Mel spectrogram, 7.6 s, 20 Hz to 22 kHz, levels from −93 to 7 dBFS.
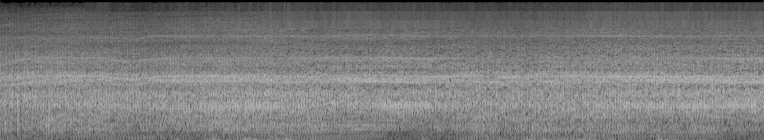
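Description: Adaptive stream at a lower bitrate, from 2.60 s to the end at 7.64 s, in this recording of everyday sounds. The quality changes abruptly with no gap as playback switches to a lower-rate version, which fits Opus stepping from 64 to 24 kbit/s. Coding artefacts rise, while content still reaches about 20.3 kHz.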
